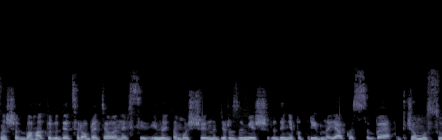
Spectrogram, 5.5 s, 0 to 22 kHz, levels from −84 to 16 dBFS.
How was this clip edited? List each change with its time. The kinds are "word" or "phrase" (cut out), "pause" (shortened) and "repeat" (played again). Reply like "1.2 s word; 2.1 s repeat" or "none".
2.1 s phrase; 3.7 s word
